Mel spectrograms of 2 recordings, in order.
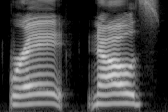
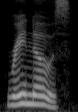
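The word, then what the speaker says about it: Raynaud: Reynolds. How to pronounce? Raynos. Raynos? What about the D? Raynos? I have Raynos. Oh, it's French. Oh, Anyway, it's the thing where my circulation is dog shit.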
